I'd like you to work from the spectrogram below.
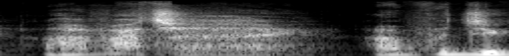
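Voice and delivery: soft, pleading murmur to the Father; hushed prayer. Retold or imitated. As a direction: call on the Father under your breath. Crying out to God in hardship. (조용히 간절하게 부르는 기도)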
